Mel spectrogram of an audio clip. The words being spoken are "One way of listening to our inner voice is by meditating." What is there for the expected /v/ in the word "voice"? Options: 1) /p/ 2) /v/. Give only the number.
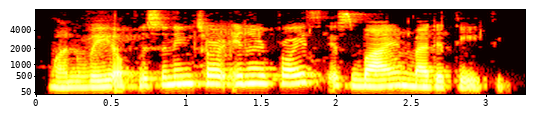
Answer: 1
